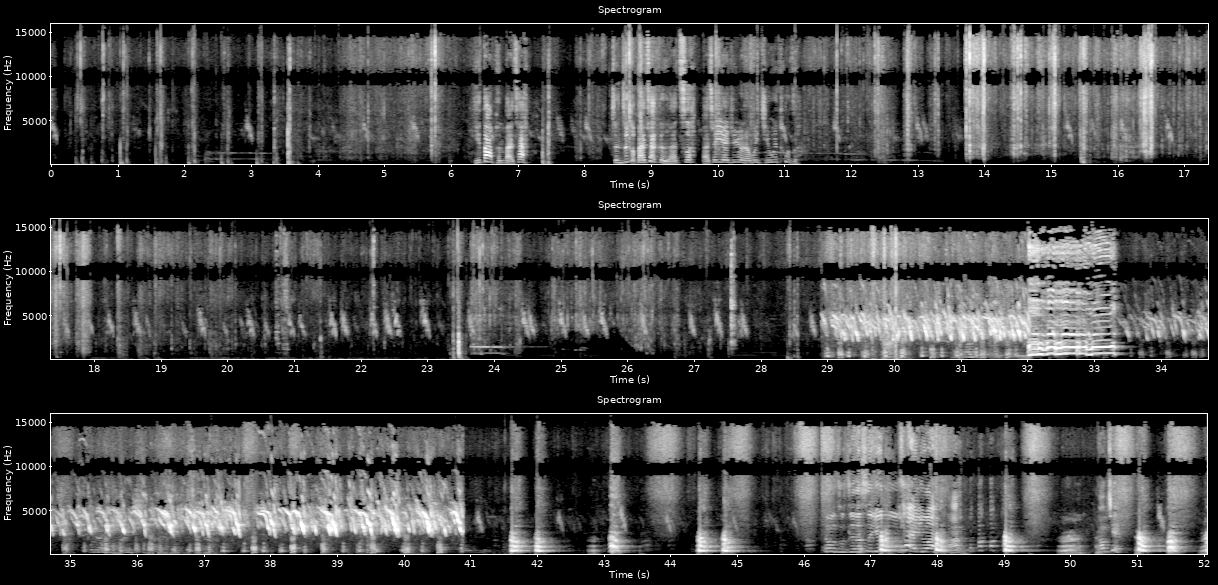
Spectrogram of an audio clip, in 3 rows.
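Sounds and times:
rooster crowing: 2.2 - 3.4, 23.6 - 24.8, 30.9 - 33.6
chicks peeping: 27.3 - 41.6.

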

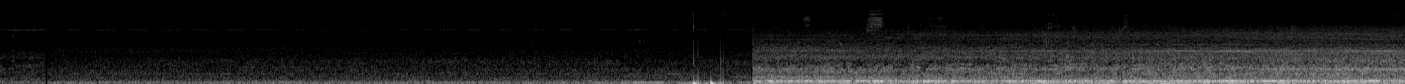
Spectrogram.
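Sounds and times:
cricket trilling: 0.0 - 7.6
low rumble: 7.1 - 14.0.

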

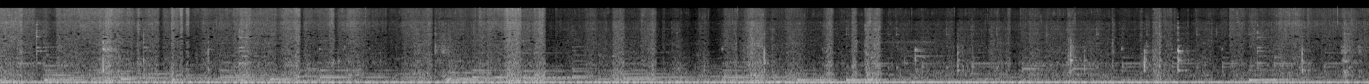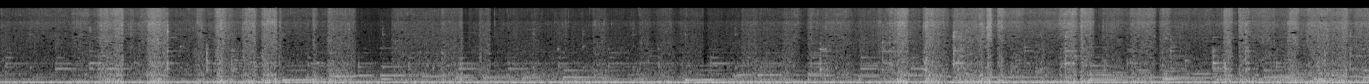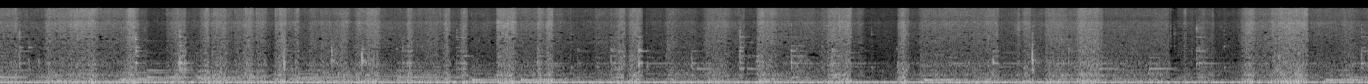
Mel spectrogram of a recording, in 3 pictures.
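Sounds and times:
background music: 0.0 - 41.0
vegetables sizzling in hot oil: 0.0 - 41.0
wooden spatula scraping a pan: 21.2 - 41.0.

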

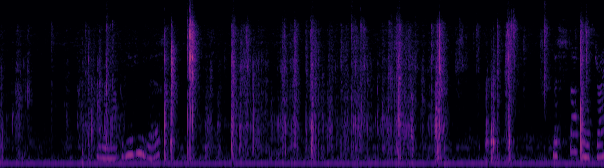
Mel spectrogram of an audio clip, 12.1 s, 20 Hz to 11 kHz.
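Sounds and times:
pouch crinkling: 1.3 - 2.5, 3.8 - 11.0.

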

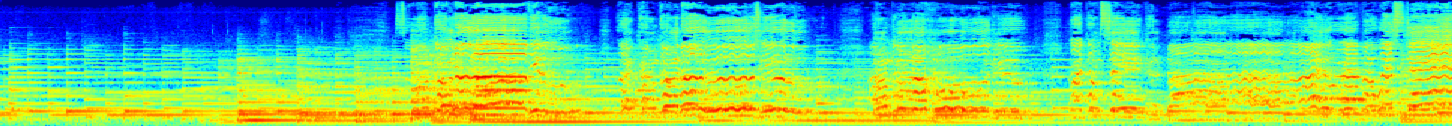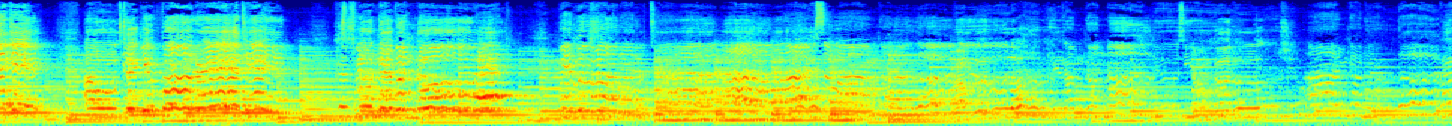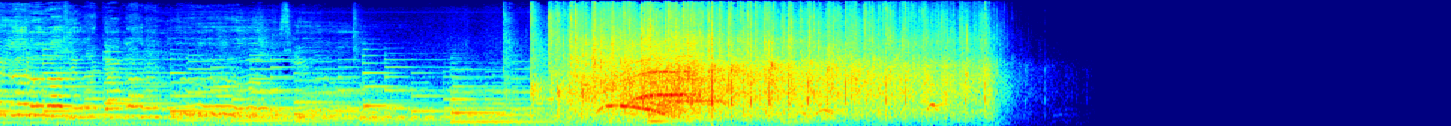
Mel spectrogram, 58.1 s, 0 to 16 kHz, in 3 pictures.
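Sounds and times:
man and woman singing duet: 5.1 - 44.7.

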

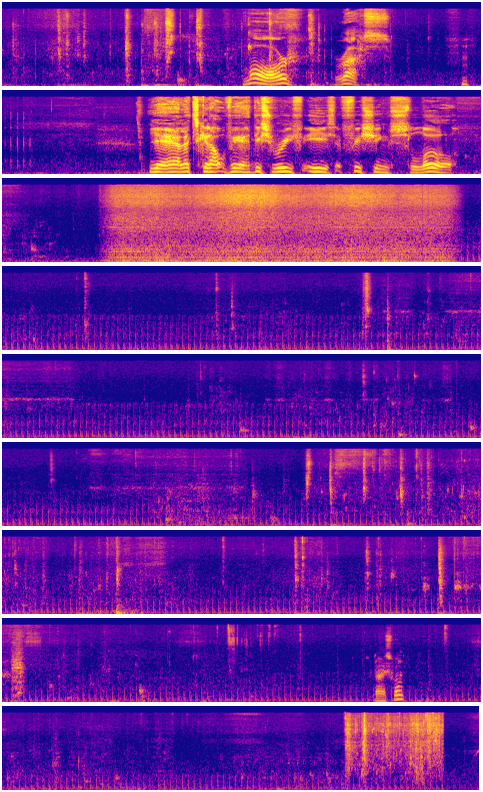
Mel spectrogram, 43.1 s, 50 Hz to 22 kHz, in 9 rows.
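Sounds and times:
boat engine running: 0.0 - 43.0
low engine hum: 0.0 - 43.0
wind and water rushing: 10.5 - 14.2.

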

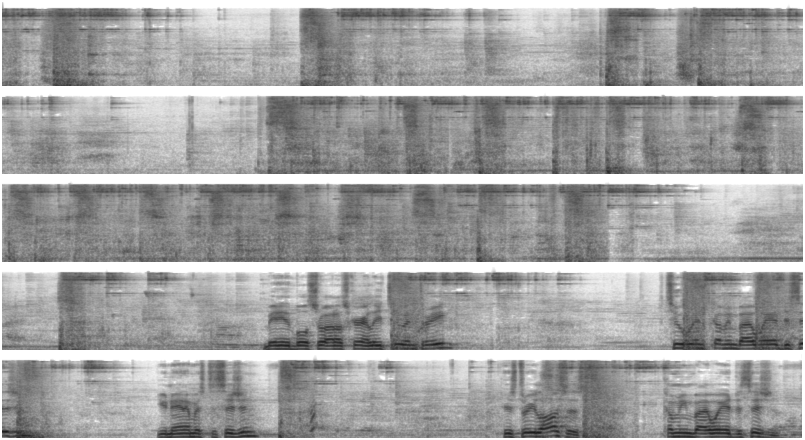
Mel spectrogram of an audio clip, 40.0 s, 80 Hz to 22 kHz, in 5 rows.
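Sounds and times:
punches and kicks on leather bag: 6.0 - 7.8, 10.6 - 22.1, 30.9 - 32.7, 37.7 - 38.4.

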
